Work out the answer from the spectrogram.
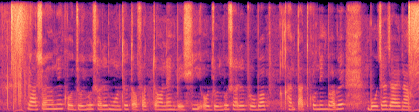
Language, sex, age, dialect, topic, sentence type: Bengali, female, 25-30, Standard Colloquial, agriculture, question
